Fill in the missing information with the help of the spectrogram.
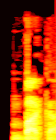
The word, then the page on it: baca: espagnol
